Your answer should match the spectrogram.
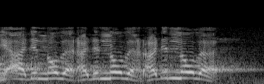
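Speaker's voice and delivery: high-pitched mock concession; flustered admission. Acted man conceding point after point.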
